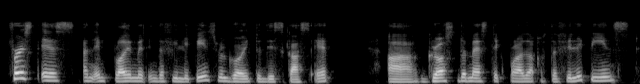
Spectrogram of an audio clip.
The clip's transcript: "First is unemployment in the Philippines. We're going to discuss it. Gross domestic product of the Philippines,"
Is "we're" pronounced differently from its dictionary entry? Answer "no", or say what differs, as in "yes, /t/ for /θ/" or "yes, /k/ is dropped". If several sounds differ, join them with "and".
yes, /l/ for /ɹ/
